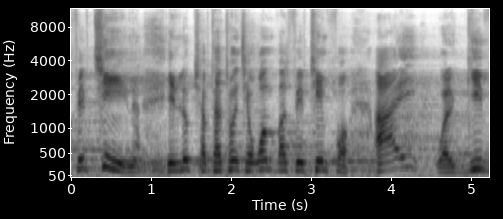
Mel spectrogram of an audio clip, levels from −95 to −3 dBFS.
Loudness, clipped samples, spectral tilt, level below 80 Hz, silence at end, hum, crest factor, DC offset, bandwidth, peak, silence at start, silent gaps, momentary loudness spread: -19 LUFS; under 0.1%; -5.5 dB/octave; -48 dBFS; 0 s; none; 18 dB; under 0.1%; 12 kHz; -2 dBFS; 0 s; none; 8 LU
